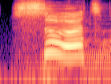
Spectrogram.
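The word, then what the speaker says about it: Surt: Cert, sometimes spelled with a silent R on the end, is a Jotun of fire in Norse mythology, and the ruler of Muspelheim, the realm of fire.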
